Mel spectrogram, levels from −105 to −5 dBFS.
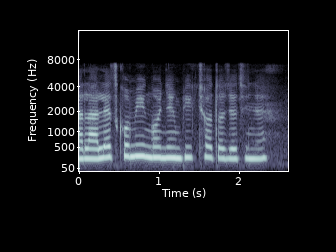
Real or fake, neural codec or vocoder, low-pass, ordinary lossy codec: real; none; 7.2 kHz; none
